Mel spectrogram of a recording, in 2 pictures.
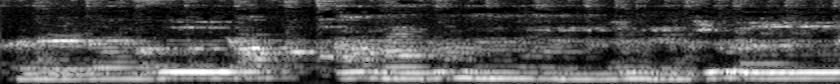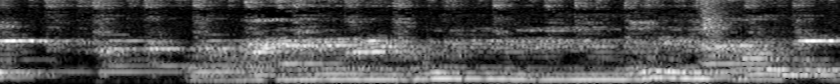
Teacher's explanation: memasukkan huruf mim ke dalam huruf mim disertai dengan suara guna sekitar 2 ketukan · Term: isgam misli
